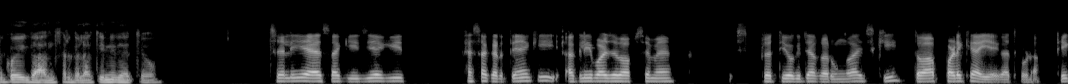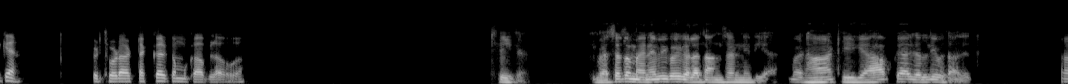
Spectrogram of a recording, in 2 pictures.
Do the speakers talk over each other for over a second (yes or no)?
no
